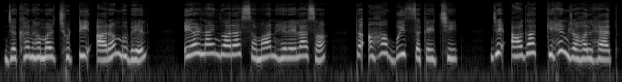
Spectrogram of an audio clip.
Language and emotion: Maithili, sad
